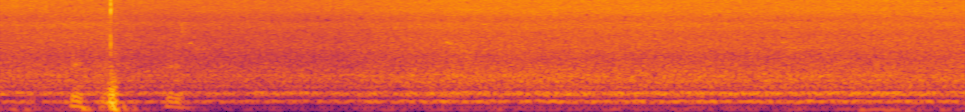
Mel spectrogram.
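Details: Swarm of honey bees arriving during a catch, heard as a sustained two-toned humming drone. A sharp bump and scrape come in the first second.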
